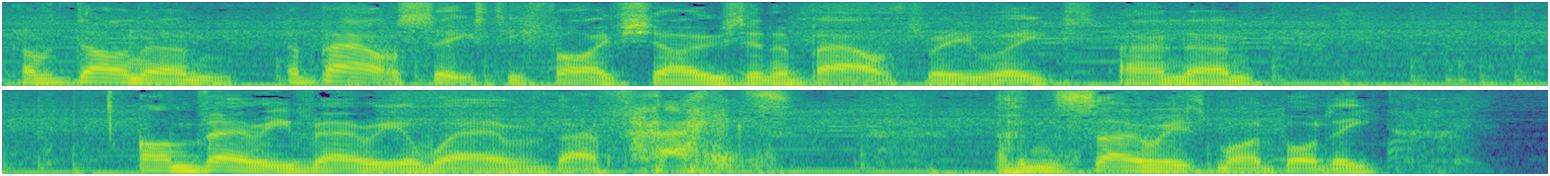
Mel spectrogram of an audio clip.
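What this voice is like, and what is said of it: Strained voice, not fully recovered. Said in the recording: “My voice is still not back right”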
